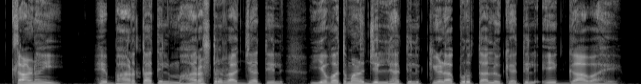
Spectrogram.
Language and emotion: Marathi, neutral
